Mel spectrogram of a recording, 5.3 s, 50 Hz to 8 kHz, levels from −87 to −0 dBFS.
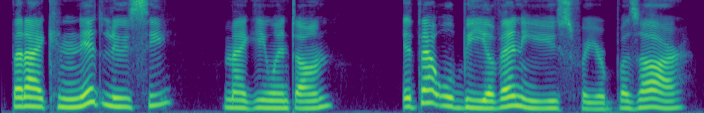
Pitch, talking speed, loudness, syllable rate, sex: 215 Hz, 205 wpm, -18 LUFS, 5.5 syllables/s, female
